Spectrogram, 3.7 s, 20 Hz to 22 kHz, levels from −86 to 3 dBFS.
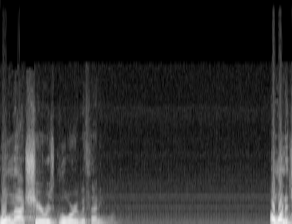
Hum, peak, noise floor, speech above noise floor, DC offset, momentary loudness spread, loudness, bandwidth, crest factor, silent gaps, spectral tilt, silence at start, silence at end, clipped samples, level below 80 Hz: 60 Hz at -50 dBFS; 0 dBFS; -49 dBFS; 38 dB; under 0.1%; 16 LU; -13 LUFS; 13 kHz; 14 dB; none; -5.5 dB/octave; 0 s; 0 s; 0.6%; -50 dBFS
